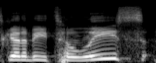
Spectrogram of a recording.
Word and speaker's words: Taliesin: So all of the pronunciation guides say Fuaga. Taliesin Fuaga. Yeah, Taliesin. And then at a Senior Bowl interview, he's like, no, it's Talise Fuanga.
